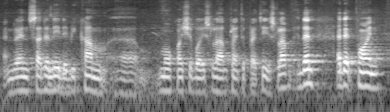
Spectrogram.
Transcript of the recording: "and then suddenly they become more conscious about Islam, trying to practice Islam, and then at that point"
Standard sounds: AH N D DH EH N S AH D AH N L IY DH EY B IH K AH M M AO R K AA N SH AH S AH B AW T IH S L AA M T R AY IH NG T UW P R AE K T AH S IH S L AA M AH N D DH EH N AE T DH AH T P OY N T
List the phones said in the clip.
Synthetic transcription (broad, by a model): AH N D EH N S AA D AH N L IY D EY B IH K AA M M AO K AA N SH AH S B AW IH S L AA M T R AY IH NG T UW P R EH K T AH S IH S L AA M AH N D EH N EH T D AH T P OY N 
